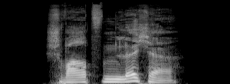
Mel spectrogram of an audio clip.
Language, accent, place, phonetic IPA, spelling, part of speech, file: German, Germany, Berlin, [ˌʃvaʁt͡sn̩ ˈlœçɐ], schwarzen Löcher, noun, De-schwarzen Löcher.ogg
- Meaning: plural of schwarzes Loch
